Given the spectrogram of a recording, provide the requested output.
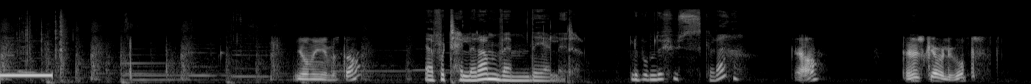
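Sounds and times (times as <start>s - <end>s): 
outgoing phone call ringing tone: 0.0s - 0.6s
speech: 3.0s - 8.3s, 9.0s - 9.9s.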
